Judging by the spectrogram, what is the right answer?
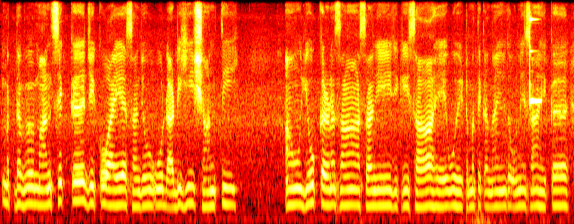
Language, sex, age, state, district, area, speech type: Sindhi, female, 45-60, Rajasthan, Ajmer, urban, spontaneous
